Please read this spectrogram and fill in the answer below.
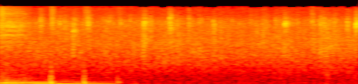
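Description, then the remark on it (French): Steady rain patters down in a dense, hissing wash, with brief low rumbling thuds at the start before the downpour continues alone, even. “On dirait qu'il pleut.”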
